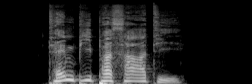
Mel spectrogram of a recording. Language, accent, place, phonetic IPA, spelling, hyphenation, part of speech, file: German, Germany, Berlin, [ˈtɛmpi paˈsaːti], Tempi passati, Tem‧pi pas‧sa‧ti, proverb, De-Tempi passati.ogg
- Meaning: these times are long gone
